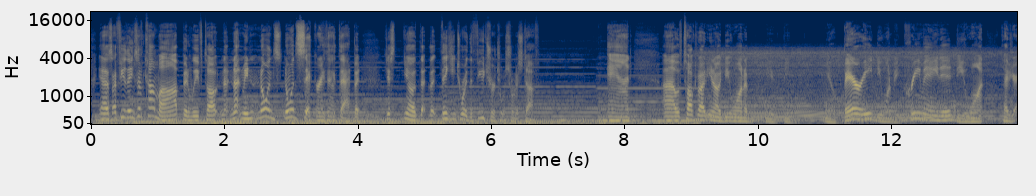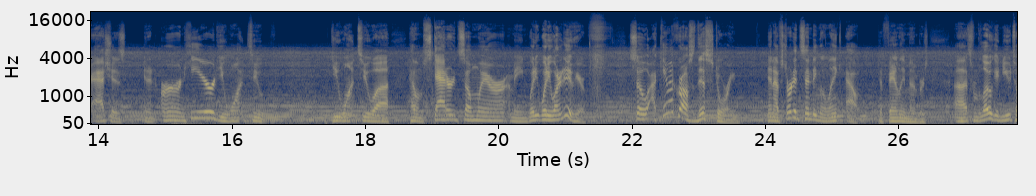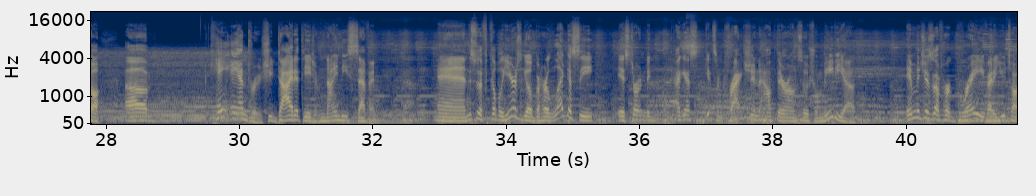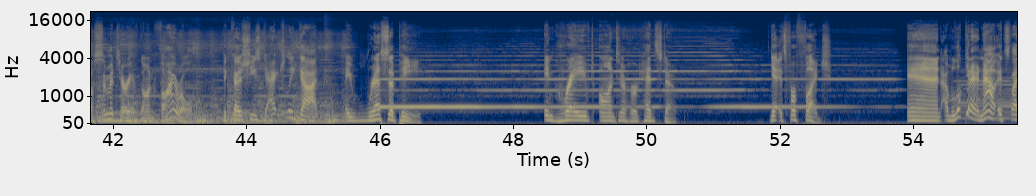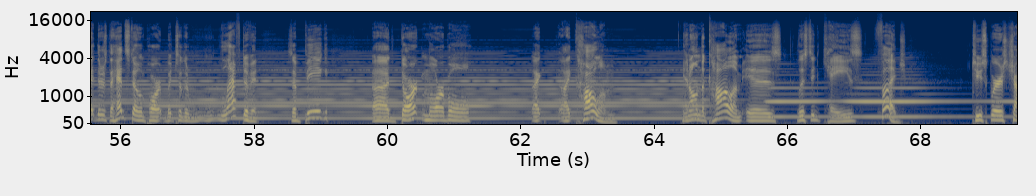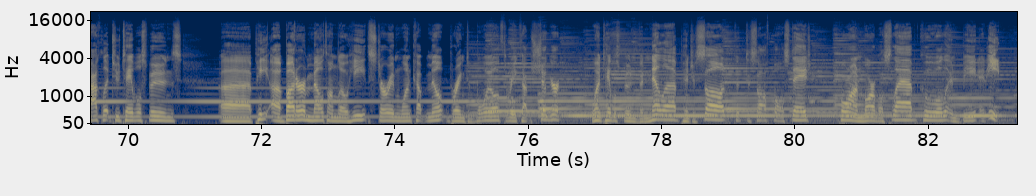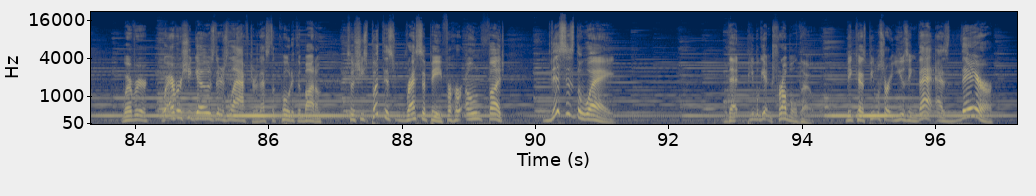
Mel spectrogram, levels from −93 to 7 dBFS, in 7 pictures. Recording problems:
background music; loud; throughout; 8 dB below the speech

